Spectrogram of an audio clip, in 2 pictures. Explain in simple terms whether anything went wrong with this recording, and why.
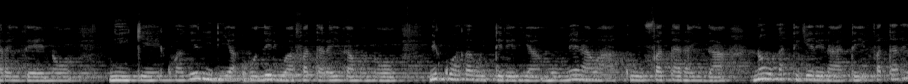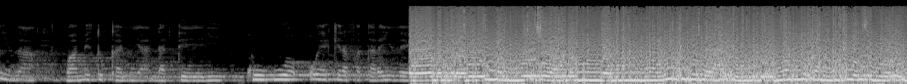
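A float read as integer fault runs from 13.17 s to the end: the speech suddenly turns extremely loud and harsh, with background hiss as loud as the talking. The likely cause is decimal-style sample numbers being read as plain whole numbers, squaring off the waveform.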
